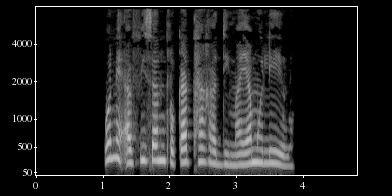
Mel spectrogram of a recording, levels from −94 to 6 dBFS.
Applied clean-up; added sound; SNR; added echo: none; none; none; none.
